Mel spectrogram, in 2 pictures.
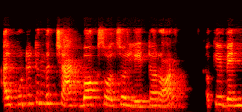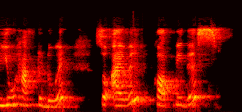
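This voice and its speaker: A teacher runs an online class over a video call, patiently checking in with her students often. Her voice is high and bright with lively intonation at normal speed, and she seems to be in an echoey room.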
